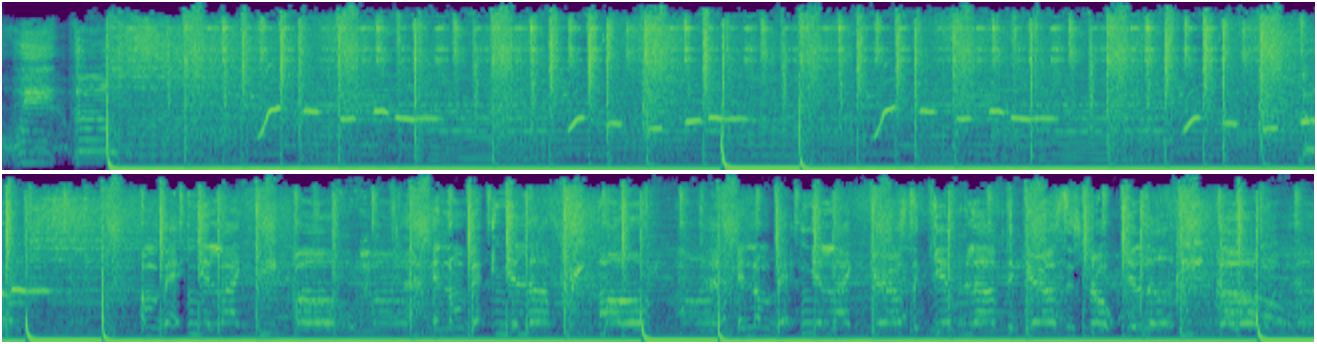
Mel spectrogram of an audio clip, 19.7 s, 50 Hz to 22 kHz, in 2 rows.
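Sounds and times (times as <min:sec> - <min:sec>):
loud thumping dance beat with deep bass: 0:00.8 - 0:19.6
bright tuneful whistle melody with sliding notes: 0:01.6 - 0:10.6.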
